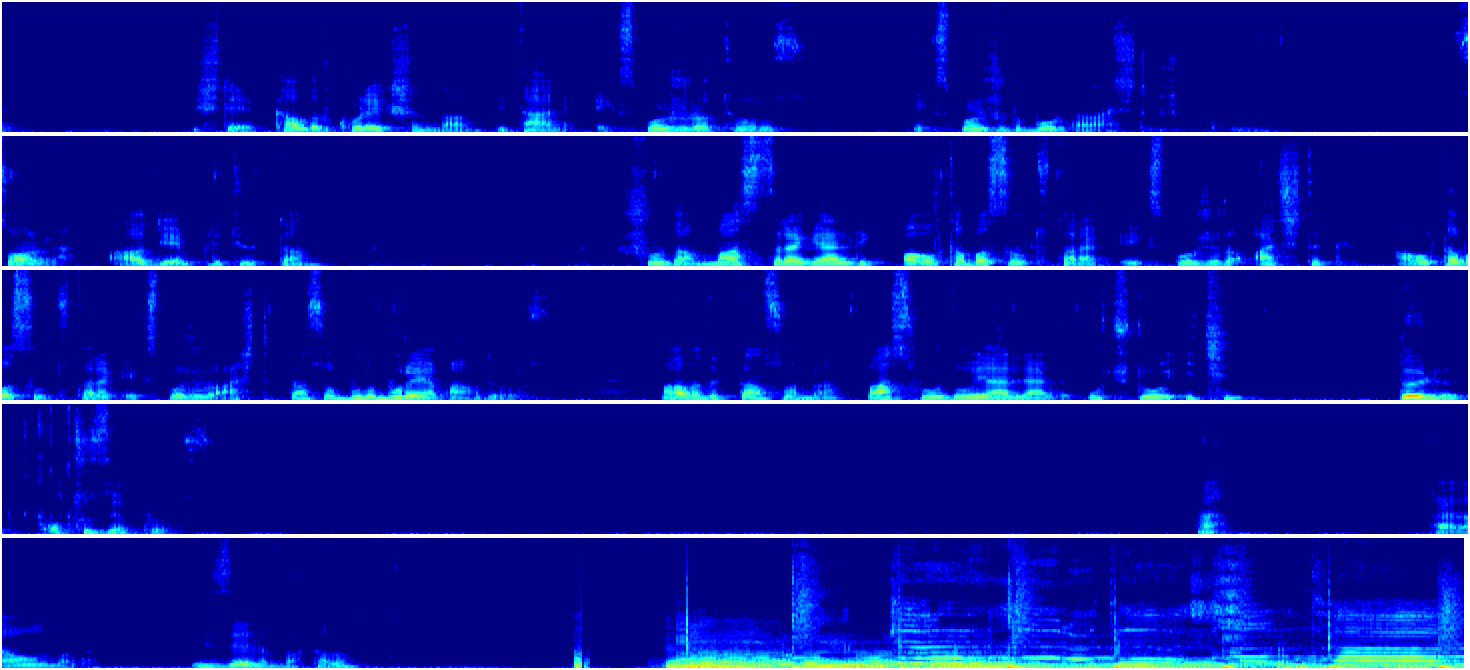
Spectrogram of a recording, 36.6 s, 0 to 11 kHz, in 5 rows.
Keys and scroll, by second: 21.4-22.6 typing.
